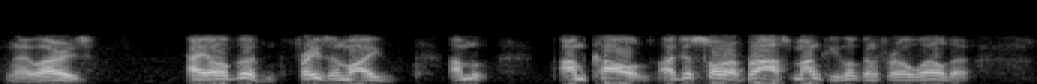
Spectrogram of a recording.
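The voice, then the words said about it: Australian accent. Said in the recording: “I'm sure the accent will give it away. ... in Australia”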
